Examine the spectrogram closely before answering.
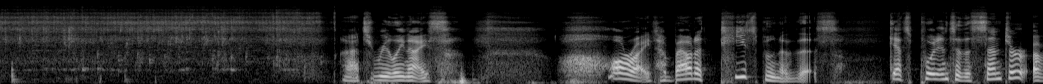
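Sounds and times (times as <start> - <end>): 
water running from a tap while washing hands: 0.0 - 3.2
speech: 3.4 - 5.0, 5.6 - 10.4.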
